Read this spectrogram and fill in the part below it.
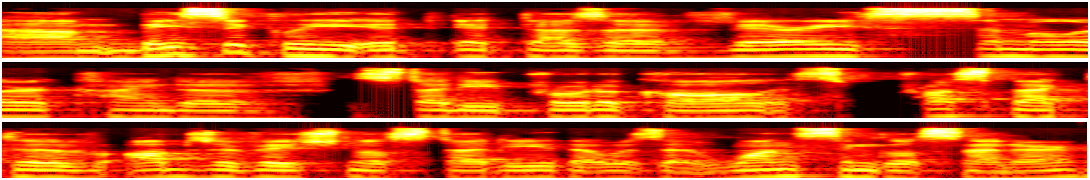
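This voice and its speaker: With hardly any pauses, a man talks at a medium pitch and with fairly even intonation. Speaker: emergency physician presenting. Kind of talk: medical lecture. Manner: fast; halting.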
